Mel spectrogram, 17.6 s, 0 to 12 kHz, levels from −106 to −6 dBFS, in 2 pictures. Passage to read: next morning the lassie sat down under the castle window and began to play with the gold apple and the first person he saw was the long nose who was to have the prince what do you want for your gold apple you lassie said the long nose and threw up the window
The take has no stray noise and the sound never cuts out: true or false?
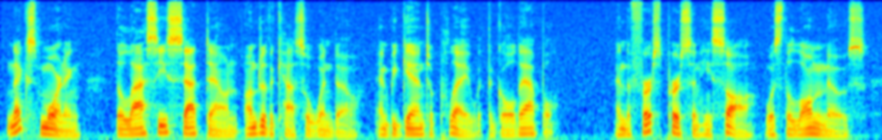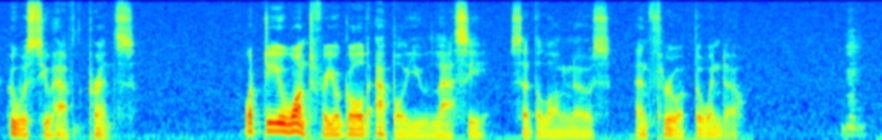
false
